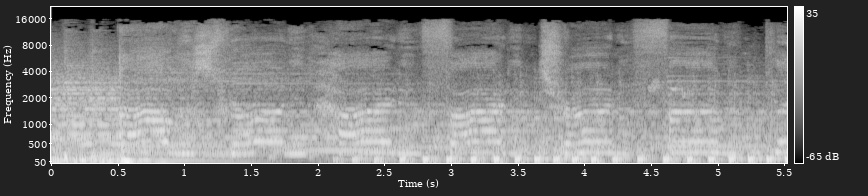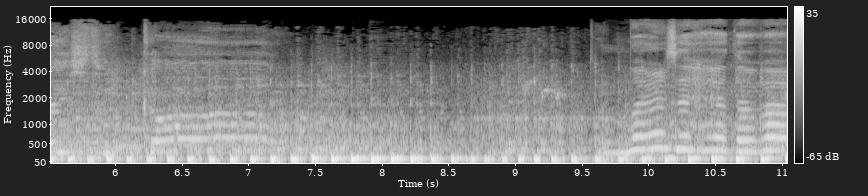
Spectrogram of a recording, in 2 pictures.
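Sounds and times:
background music: 0.0 - 8.5
motorcycle engine running: 0.0 - 11.0.

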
